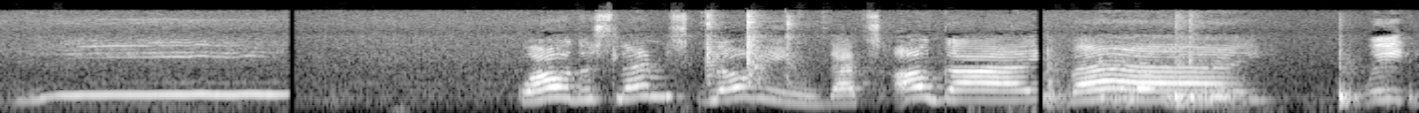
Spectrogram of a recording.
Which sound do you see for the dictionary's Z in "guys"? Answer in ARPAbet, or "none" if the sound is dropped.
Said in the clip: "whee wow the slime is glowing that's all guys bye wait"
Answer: none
